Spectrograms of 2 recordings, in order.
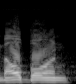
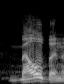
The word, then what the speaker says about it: Melbourne: I'm from Melbourne, or the Americans say it, Melbourne, Australia, but I'm from Melbourne, Australia.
